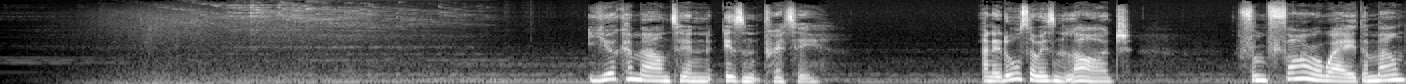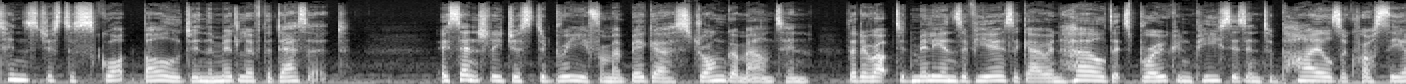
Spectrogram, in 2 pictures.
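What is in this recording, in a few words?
ENGLISH Audiobook; voix-off; MAM Paris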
